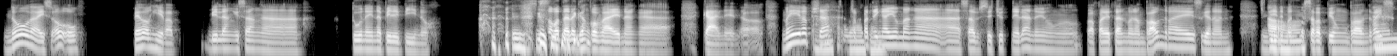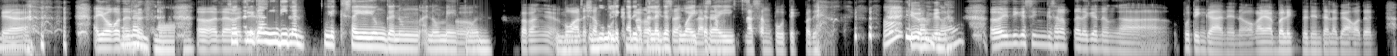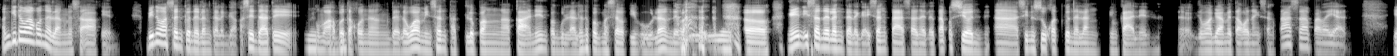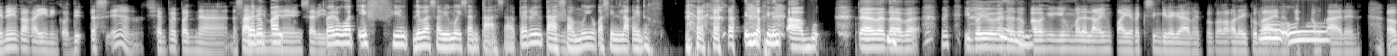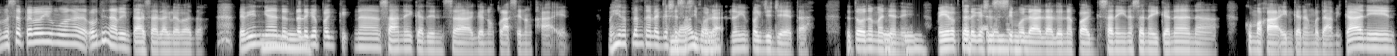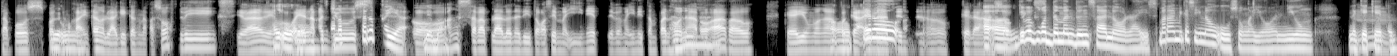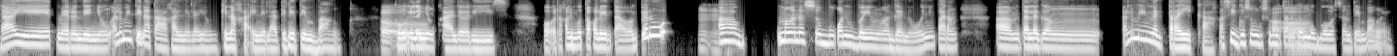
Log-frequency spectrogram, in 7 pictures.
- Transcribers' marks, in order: laugh; laughing while speaking: "Gusto ko talagang"; laugh; in English: "substitute"; tapping; laugh; laughing while speaking: "na nu'n"; in English: "method?"; other background noise; laugh; laughing while speaking: "yung ganon"; tongue click; laugh; laugh; laughing while speaking: "ng, 'sinlaki ng tabo, dib"; chuckle
- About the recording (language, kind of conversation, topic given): Filipino, podcast, Ano ang maipapayo mo sa isang taong gustong bumaba ng timbang nang ligtas?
